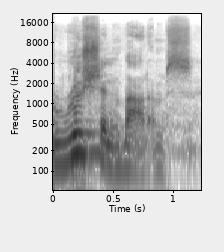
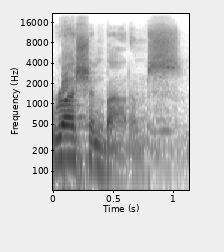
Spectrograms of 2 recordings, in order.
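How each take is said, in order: First: Russian is said the old local Lincoln way. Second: Russian is said the usual standard way. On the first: "that's how they used to pronounce it here in Lincoln" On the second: "not the Russian bottoms"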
